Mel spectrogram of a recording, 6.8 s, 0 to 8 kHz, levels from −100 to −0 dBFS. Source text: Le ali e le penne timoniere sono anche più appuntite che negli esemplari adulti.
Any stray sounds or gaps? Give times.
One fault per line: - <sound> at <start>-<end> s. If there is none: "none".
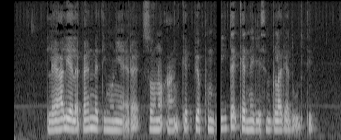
- dropout at 4.3-4.4 s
